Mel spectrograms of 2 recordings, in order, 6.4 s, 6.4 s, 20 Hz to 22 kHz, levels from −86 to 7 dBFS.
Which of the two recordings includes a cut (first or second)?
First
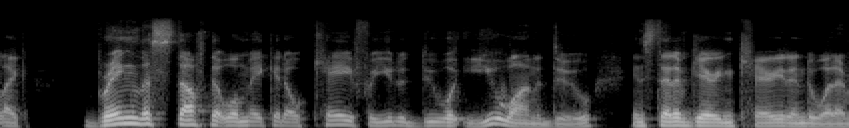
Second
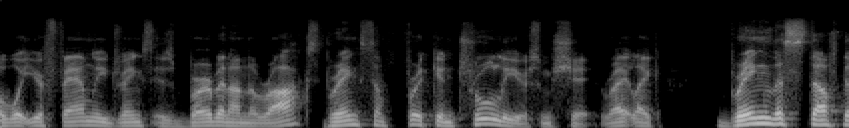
second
